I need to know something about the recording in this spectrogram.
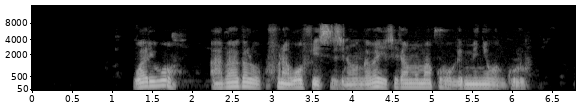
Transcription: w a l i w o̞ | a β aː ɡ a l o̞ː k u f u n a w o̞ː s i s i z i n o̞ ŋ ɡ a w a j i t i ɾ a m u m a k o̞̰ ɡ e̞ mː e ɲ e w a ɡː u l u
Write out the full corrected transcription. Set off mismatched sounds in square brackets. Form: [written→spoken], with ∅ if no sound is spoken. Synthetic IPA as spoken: w a l i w o̞ | a β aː ɡ a l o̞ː k u f u n a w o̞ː [s→f] i s i z i n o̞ ŋ ɡ a [w→β] a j i t i ɾ a m u m a k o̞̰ ɡ e̞ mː e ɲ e w a ɡː u l u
